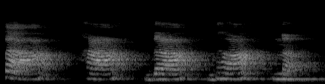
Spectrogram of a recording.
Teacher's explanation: हमारी जीवा तुरंत हमारे दंत के पास आ जा रही है, हमारे दांतों को स्पर्श कर रही है, इसलिए ता वर्ग का उच्चारण स्थान जो है दंत है।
